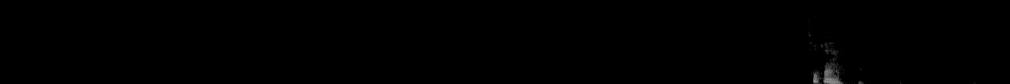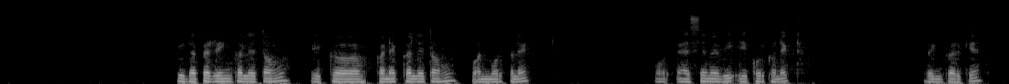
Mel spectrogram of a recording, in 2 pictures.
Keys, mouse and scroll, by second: 1.1 click, 2.5-4.2 drag, 4.5 middle click, 6.9 click, 7.9 middle click, 9.3 click, 10.6 click, 11.7 click, 12.4 right click, 13.9 click, 15.2 click, 16.4 click, 17.5 click, 18.6 click, 19.4 right click.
